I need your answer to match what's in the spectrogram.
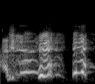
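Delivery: high-pitched, spontaneous laugh. Real, not acted. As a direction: let out a real, high laugh. Laughs after her remark.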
